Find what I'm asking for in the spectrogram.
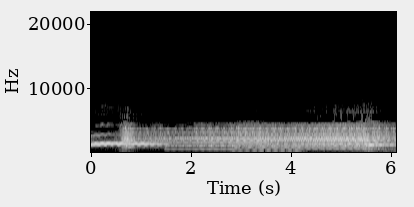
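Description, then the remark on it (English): A man whistles an eerie, wandering tune in an alley in thick fog, holding long notes that slide and step between pitches at a steady, moderate volume, with no talking. “But we couldn't find the guy who whistled that queer tune.”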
